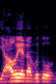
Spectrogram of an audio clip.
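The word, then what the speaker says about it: 야웨: 이름이 엘샤 다이도 있고 여기 여아도 있고 야외라도 야외가 더 올바른 발음이라고 합니다 근데이 야외 하나님이 여호와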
